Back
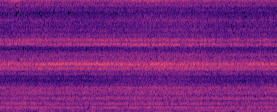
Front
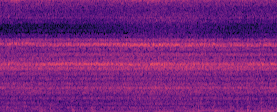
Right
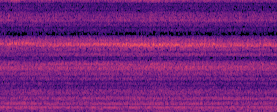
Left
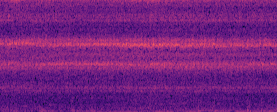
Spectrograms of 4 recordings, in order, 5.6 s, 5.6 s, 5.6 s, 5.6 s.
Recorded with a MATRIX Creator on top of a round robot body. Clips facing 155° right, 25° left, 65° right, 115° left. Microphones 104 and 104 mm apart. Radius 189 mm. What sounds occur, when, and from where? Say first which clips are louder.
0.0 s a drone: back 5 dB, right 10 dB; 95° right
